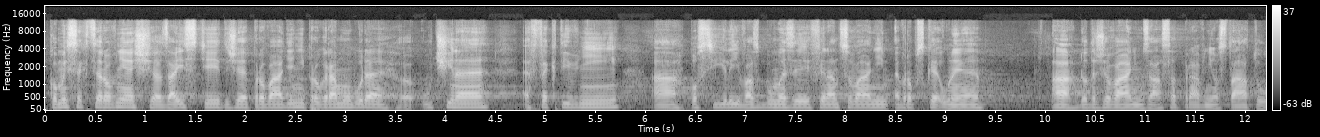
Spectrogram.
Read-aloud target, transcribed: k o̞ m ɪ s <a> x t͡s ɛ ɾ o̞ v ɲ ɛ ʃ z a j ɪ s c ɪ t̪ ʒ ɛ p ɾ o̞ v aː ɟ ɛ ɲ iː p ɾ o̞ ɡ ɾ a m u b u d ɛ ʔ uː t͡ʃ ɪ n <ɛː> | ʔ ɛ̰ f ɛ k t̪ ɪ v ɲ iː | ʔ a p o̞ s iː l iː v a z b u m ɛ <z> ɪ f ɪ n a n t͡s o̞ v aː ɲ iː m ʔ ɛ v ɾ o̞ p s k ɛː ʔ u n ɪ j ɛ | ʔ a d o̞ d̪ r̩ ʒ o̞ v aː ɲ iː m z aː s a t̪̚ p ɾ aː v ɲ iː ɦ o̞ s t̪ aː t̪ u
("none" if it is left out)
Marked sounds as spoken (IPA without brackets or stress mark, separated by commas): ɛ, ɛː, z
